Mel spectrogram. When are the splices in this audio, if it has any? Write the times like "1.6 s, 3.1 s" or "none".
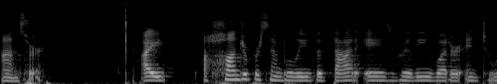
1.4 s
